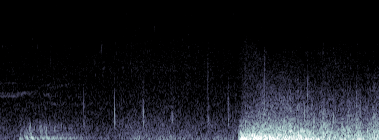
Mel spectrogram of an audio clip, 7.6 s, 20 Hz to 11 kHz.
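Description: A storm arrives in the video game Alone in the Dark (2024): a quiet, muffled ambience with scattered soft ticks gives way to a sudden surge of heavy, roaring rain and rumbling thunder that continues loudly to the end.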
